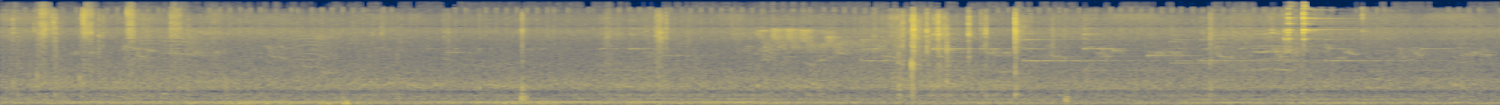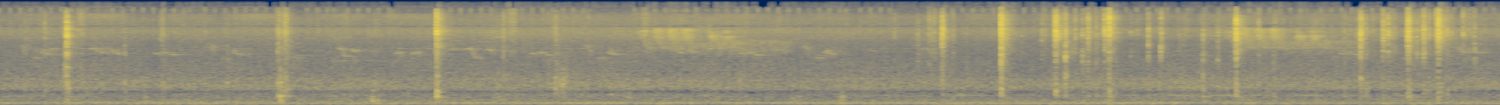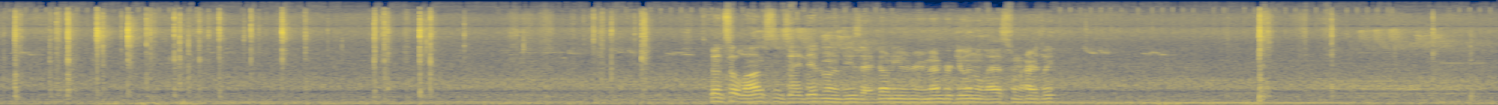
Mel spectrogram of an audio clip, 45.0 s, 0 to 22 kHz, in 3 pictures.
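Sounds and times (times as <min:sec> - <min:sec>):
tire scraping: 0:00.0 - 0:44.9
metal tools clicking on wheel rim: 0:12.0 - 0:13.8.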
